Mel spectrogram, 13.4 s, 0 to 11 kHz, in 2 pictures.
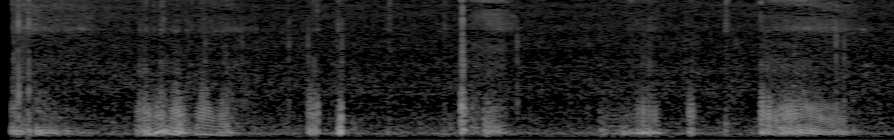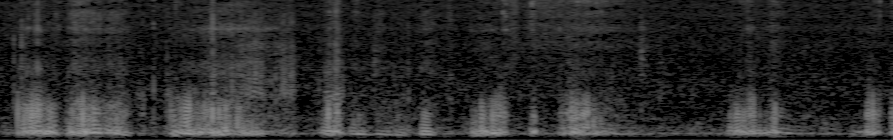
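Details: Light snoring on exactly the fourth month (dated 23 May 2011): soft, uneven snuffling breath noises about once every second, with faint room noise.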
